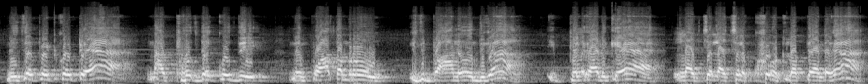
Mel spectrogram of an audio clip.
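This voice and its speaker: A man's voice: sits high, natural voice, low-quality recording. A man playing a blunt older village uncle in a moral story, with a rural Telugu accent and sarcastic rhetorical questions.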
